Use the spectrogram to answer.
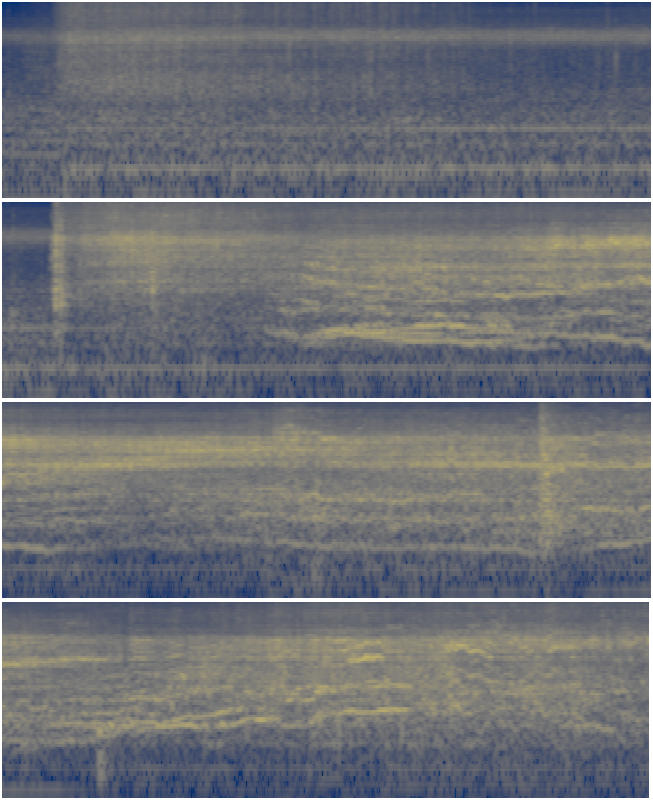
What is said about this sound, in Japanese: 今朝は江ノ島朝日本店丸焼きエビせんべいのいい音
